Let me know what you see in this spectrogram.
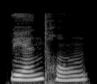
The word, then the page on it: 连同: lián tóng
